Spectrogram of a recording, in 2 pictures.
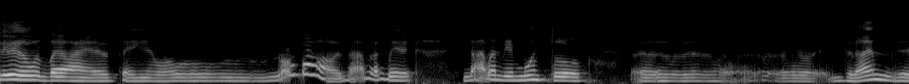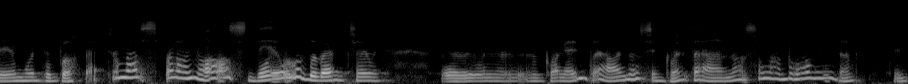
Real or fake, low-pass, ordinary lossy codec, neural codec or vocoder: fake; none; none; codec, 16 kHz, 1 kbps, FreqCodec, larger model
